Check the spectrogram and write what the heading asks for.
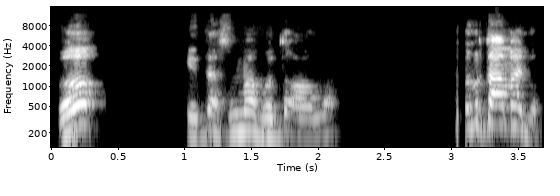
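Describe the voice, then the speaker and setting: A man preaching to a women's study group, animated and full of rhetorical questions, often calling out to his listeners. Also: high voice, moderate pace. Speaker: Islamic preacher.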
